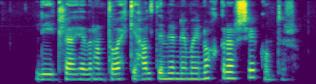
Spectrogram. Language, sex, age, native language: Icelandic, female, 20-29, Icelandic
